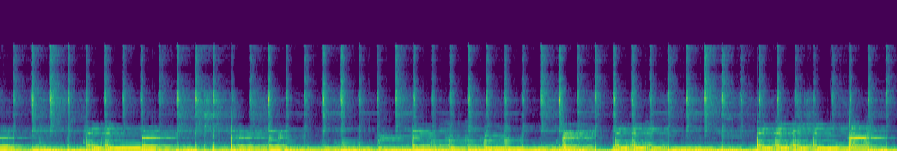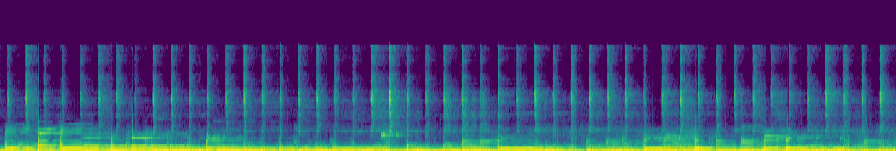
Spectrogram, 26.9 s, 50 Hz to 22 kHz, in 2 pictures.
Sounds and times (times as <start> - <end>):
Guitar: 0.0 - 26.9
Inside, small room: 0.0 - 26.9.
